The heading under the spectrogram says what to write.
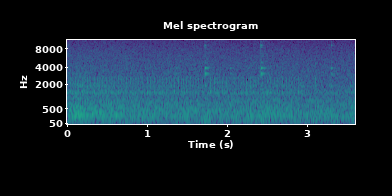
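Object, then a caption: Diecast metal scale model aircraft. A small 1/72 scale diecast metal model of the Messerschmitt Me 163 Komet aircraft is tapped twice. Each tap gives a short, bright metallic clink around 3.9 kHz that rings briefly over a steady background hiss, confirming the model is metal.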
